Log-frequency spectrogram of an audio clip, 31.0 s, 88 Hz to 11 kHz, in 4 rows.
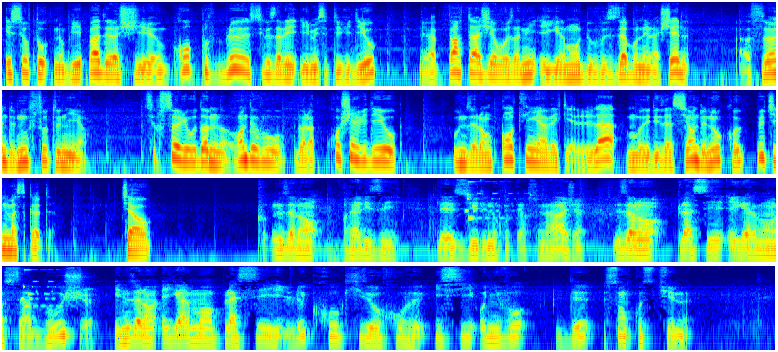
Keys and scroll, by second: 24.2 z.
